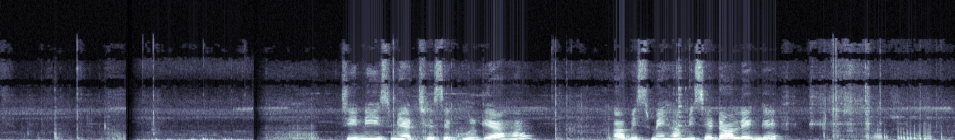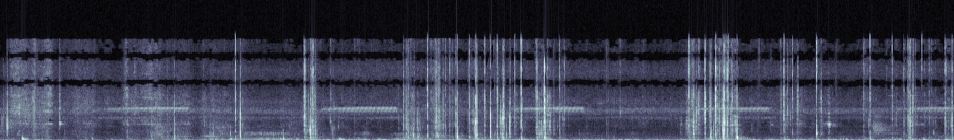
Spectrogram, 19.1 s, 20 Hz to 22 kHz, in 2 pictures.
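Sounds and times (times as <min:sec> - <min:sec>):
sharp crackles and clicks: 0:11.1 - 0:19.0.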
